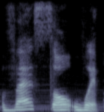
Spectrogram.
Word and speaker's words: wesoły: мої студенти роблять помилку Тому розіб'ємо це слово на склади ве со ви ще раз ве со ви так і тепер разом весови це означає веселий і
